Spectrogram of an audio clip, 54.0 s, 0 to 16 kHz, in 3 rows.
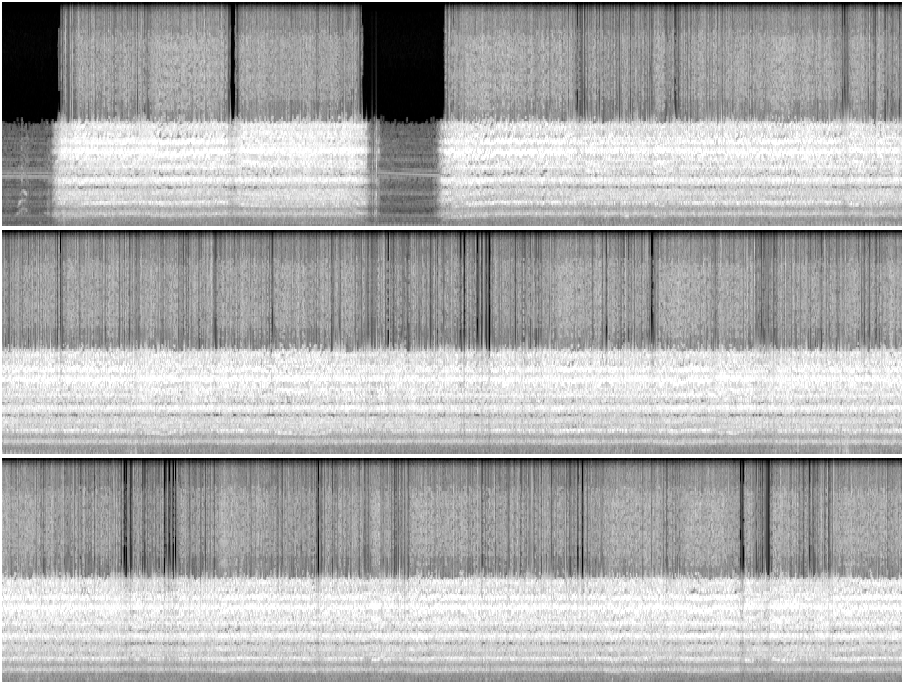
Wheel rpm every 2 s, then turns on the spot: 70, 220, 220, 140, 90, 230, 230, 230, 220, 230, 230, 230, 230, 230, 230, 230, 220, 230, 230, 230, 230, 230, 230, 230, 230, 220, 230.
none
